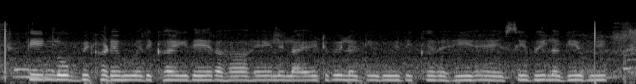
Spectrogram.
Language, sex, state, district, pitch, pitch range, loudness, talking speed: Hindi, female, Madhya Pradesh, Dhar, 200 Hz, 200-210 Hz, -23 LUFS, 190 wpm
